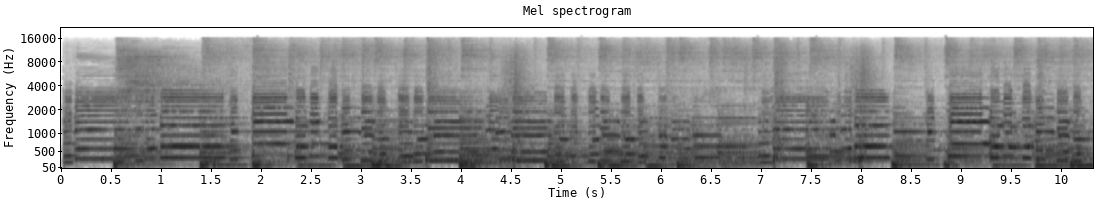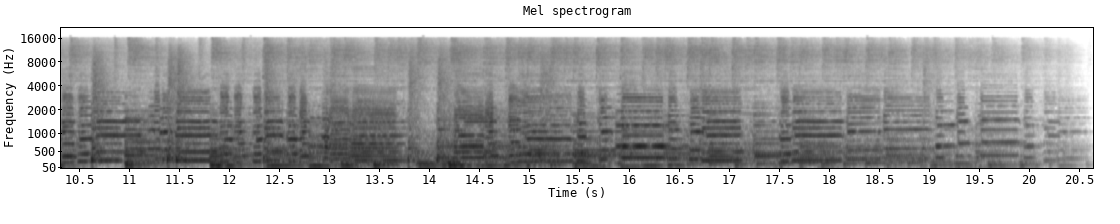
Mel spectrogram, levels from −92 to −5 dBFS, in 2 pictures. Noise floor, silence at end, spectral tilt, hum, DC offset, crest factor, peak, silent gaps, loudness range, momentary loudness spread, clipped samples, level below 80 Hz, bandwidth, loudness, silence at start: -43 dBFS; 0.2 s; -5 dB/octave; none; under 0.1%; 16 dB; -6 dBFS; none; 3 LU; 7 LU; under 0.1%; -40 dBFS; 16.5 kHz; -21 LUFS; 0 s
